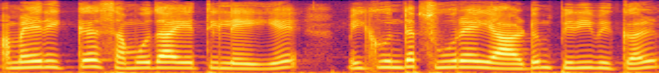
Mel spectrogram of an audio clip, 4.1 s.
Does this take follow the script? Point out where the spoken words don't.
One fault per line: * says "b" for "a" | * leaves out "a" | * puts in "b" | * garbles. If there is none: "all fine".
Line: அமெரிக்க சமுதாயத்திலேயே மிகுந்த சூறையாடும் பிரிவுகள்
all fine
